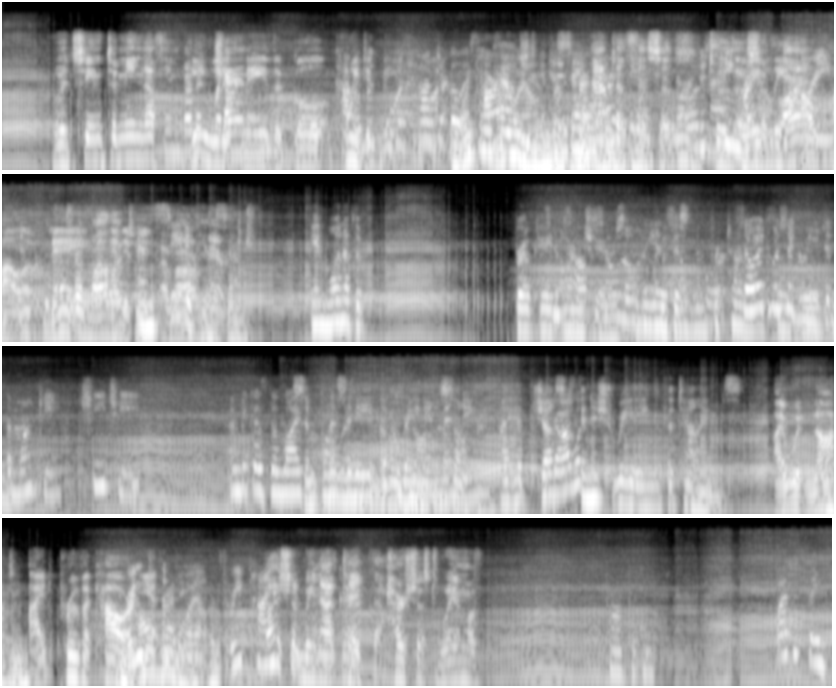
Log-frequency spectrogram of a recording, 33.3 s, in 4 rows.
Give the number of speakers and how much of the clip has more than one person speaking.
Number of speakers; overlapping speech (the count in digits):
7, about 54%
